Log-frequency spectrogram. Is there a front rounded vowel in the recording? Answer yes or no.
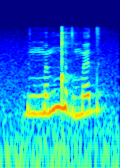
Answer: no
